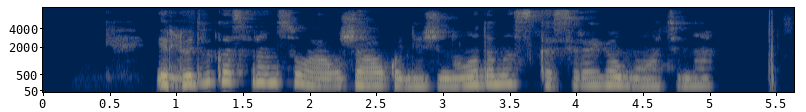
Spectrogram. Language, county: Lithuanian, Utena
